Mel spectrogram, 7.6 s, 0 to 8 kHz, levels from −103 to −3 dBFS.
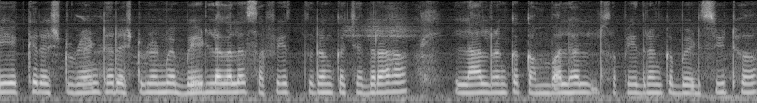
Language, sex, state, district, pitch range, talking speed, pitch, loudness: Hindi, female, Uttar Pradesh, Varanasi, 205-215 Hz, 190 wpm, 210 Hz, -27 LUFS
